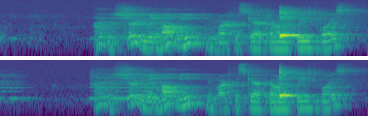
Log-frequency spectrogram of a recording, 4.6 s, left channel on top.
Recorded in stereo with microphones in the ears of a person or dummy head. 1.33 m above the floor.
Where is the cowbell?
20° right (ahead or behind), 0.5 m.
